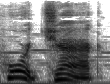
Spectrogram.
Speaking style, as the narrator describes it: sighed Dorothy

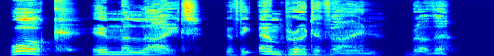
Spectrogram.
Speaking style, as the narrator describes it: he intoned quietly

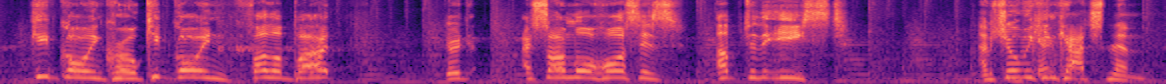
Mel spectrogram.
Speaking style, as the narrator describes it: yelling back at him

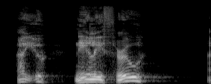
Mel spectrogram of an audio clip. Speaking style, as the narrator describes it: I gasped in desperation

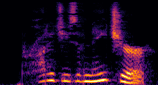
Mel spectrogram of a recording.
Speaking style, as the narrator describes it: muttered Mahin Banu

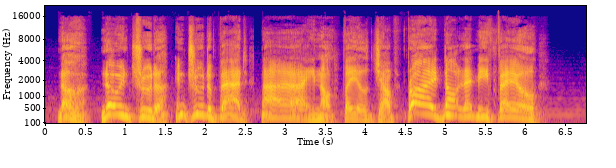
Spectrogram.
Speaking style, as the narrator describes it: The ego, screaming

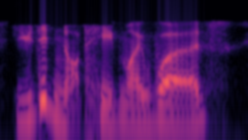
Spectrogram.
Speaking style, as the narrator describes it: said angrily

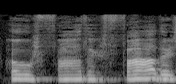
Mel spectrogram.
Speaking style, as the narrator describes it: sobbed Marusha

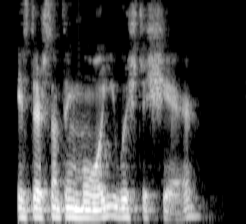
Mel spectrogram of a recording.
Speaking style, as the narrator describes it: asked in a steady voice

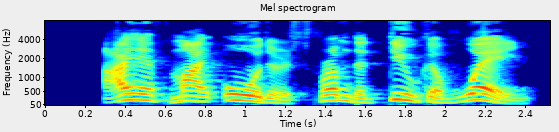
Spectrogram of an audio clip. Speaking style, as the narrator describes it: Hua Xin barked

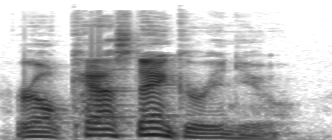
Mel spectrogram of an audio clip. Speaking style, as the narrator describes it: he cried

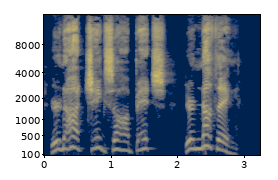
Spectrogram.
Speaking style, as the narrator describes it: Matthews yells at her

